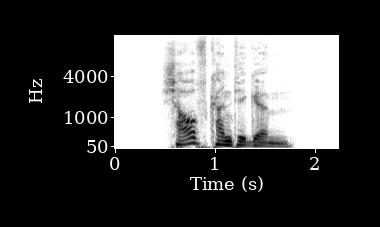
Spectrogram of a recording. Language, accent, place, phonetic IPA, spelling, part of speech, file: German, Germany, Berlin, [ˈʃaʁfˌkantɪɡəm], scharfkantigem, adjective, De-scharfkantigem.ogg
- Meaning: strong dative masculine/neuter singular of scharfkantig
